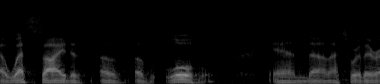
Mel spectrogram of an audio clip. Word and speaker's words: Louisville: say it right because she corrects me it's Louisville Kentucky Louisville now how do you pronounce it how you'd like but they say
